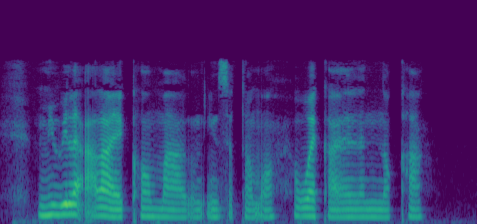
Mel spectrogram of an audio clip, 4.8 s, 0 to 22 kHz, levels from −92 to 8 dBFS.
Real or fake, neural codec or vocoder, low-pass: real; none; 7.2 kHz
